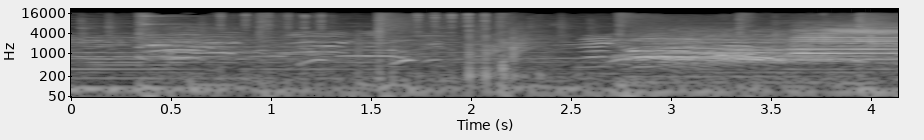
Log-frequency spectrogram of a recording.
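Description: Paintball markers firing, a scatter of sharp pops heaviest in the middle, under shouting voices and background music.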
